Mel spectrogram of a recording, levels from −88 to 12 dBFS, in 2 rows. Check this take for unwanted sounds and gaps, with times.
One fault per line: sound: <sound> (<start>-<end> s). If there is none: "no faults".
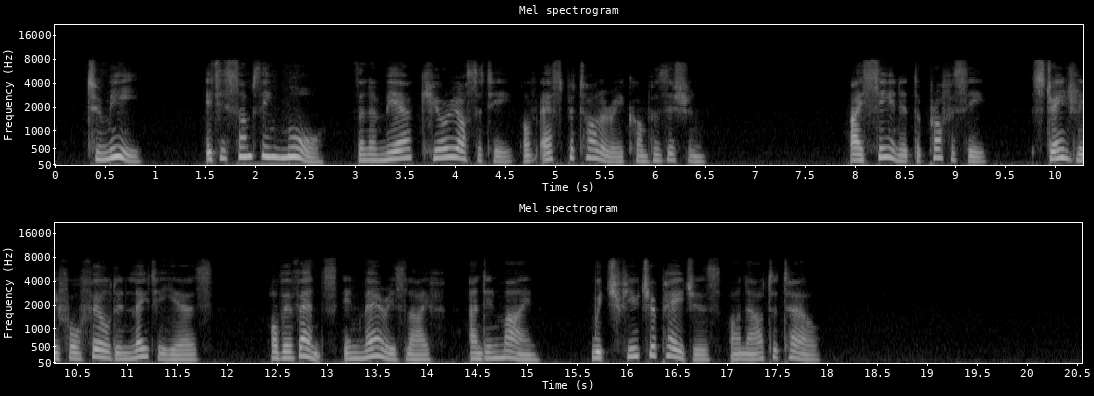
no faults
